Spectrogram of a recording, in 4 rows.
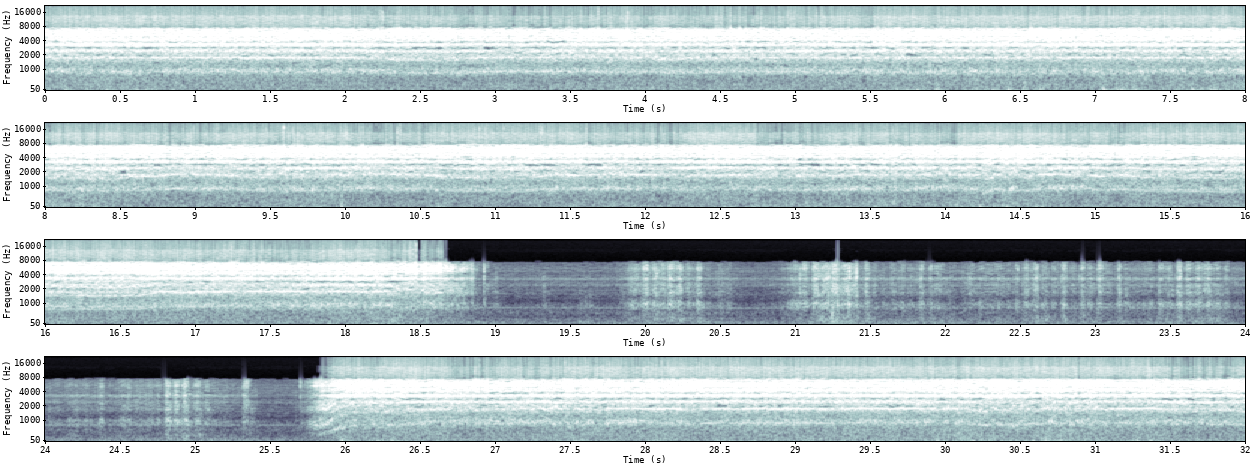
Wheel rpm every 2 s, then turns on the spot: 230, 230, 230, 230, 220, 220, 230, 220, 220, 50, 20, 20, 30, 200, 230, 220.
20-24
